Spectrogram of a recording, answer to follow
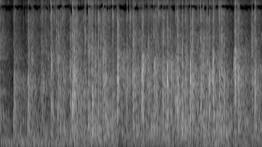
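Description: A small congregation applauding, a patter of hand claps that starts sparse and fills in within the first second.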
